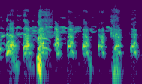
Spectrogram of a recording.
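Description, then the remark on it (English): A trombone played badly by an adult man, blurting out about eight short, uneven honks in quick succession, loud, with a rough, squawking tone and no voices. “That noise was made by a trombone.”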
